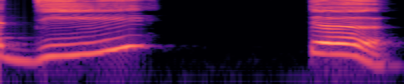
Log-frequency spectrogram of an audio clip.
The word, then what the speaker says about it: जीत: उच्चारण हो जाएगा जीत छोटी ई की मात्रा को कम खीच के पढ़ा जाता है और बड़ी ई की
